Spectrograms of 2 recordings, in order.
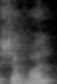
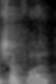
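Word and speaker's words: شوال: महीना है रमजान फिर शव्वाल फिर ईद का महीना उसको बोलते हैं शव्वाल शीन वाव श वा अलिफ वा लाम शव्वाल शवा शव आधा वा है वा पूरा फिर का डंडा ला शव्वाल कद अब ये ईद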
